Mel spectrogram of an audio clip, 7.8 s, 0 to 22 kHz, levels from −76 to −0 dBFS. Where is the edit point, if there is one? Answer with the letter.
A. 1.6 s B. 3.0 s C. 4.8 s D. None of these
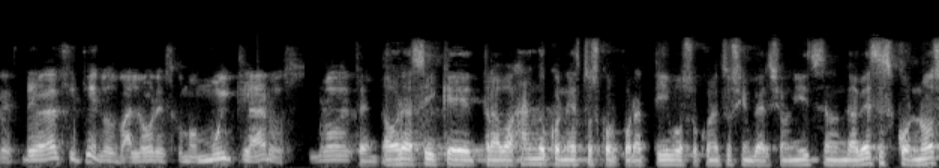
B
